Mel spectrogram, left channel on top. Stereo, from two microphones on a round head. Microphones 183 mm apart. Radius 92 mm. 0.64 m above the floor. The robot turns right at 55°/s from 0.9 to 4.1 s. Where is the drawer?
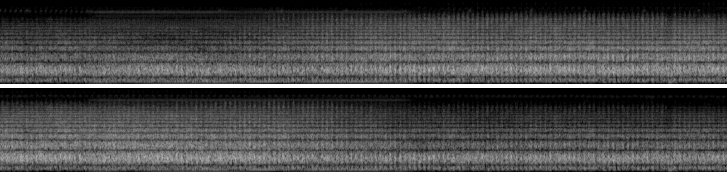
No drawer in this recording.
